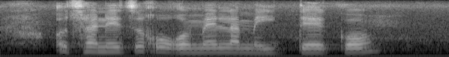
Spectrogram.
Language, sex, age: Tswana, female, 19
